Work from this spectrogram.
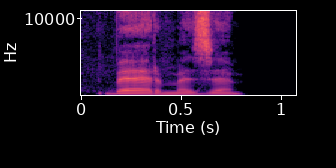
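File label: "bermes", female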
